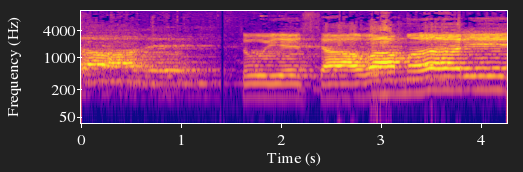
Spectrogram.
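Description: A man's voice singing an Orthodox hymn to the Mother of God into a microphone, in long held notes with slow pitch slides. There is a short breath break about a second and a half in.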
